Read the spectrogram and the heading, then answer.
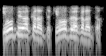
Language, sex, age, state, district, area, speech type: Sanskrit, male, 45-60, Karnataka, Shimoga, urban, conversation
